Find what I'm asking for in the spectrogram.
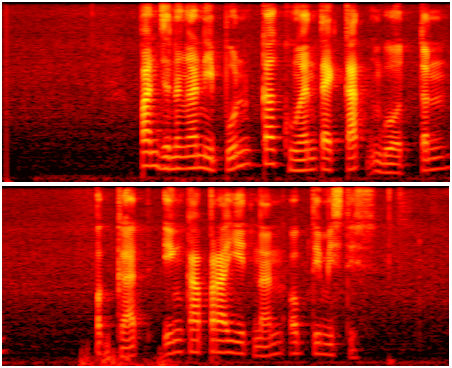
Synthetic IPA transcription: paɲd͡ʒənəŋanipʊnkaɡ̥ṳŋant̪ekat̪̚mbot̪ən | pəɡ̥a̤t̪̚ɪŋkapɾajit̪̚nanɔp̚t̪imist̪ɪs

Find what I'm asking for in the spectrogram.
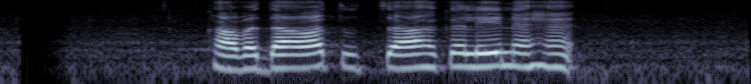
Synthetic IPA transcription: kaʋəd̪aːʋat̪ut̪saːɦəkəleːnæɦɛ

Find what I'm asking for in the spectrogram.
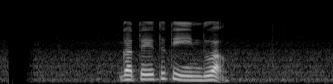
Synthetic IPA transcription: ɡat̪eːt̪ut̪iːnd̪uʋa̰

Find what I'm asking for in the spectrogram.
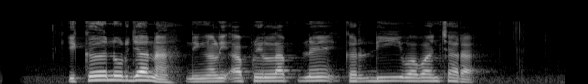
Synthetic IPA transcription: ʔikənurd͡ʒana̰hniŋaliʔapɾilːap̚nɛkərdiwawaɲt͡ʃaɾa

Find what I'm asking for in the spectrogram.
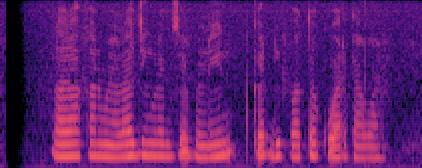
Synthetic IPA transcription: lalakanmelad͡ʒɨŋlɛnsɛbəlinkɨrdipɔt̪ɔkuwart̪awan

